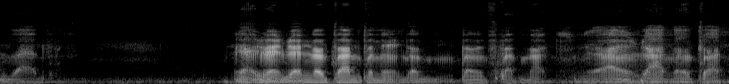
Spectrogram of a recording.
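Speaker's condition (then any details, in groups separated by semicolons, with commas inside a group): Laryngectomy; tongue cancer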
